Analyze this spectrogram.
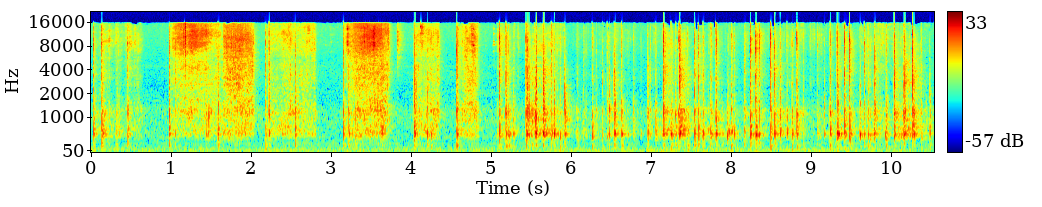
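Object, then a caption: Cardboard box with plastic window. Long nails tap and scratch along the top edge of a green cardboard bulb box with a clear plastic window. Hissy scratching strokes come first, then give way to rapid, dry taps with a slight hollow ring around 530 Hz.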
